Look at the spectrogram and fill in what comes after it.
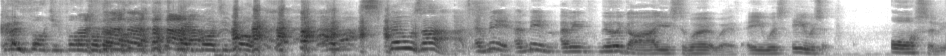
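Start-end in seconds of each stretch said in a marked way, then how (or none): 0.0-2.6 loud, high-pitched yelling outburst. Retelling how a coworker skidded and started shouting: imitating someone shouting. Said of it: "he starts shouting".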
